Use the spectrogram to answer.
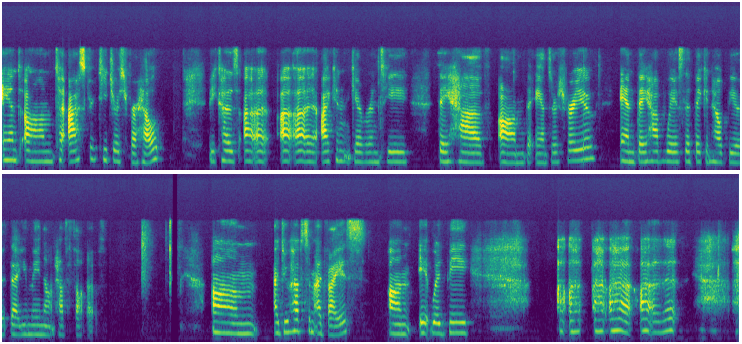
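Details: Student who stutters, on a panel of kids, teens and adults who stutter, back at school after online classes; says masks make them even harder to hear. Stuttering.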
